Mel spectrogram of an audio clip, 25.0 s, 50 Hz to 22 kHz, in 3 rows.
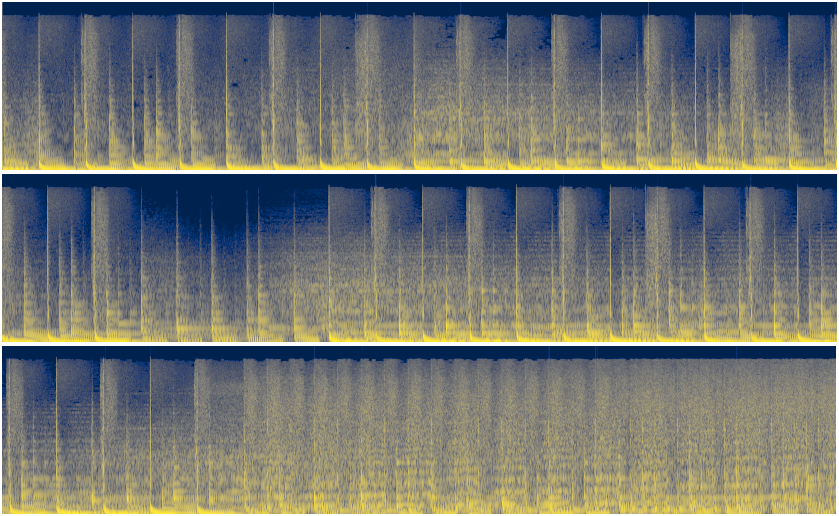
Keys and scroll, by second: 7.6 ctrl+e, 10.3 ctrl+shift+a, 22.2 ctrl+shift+i.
